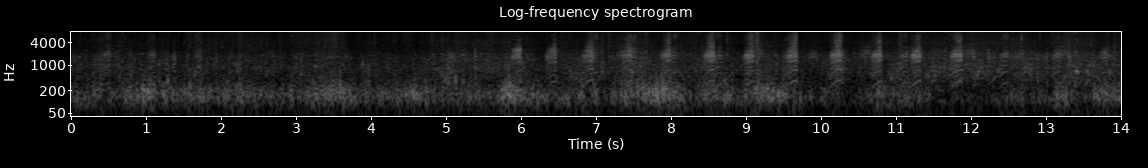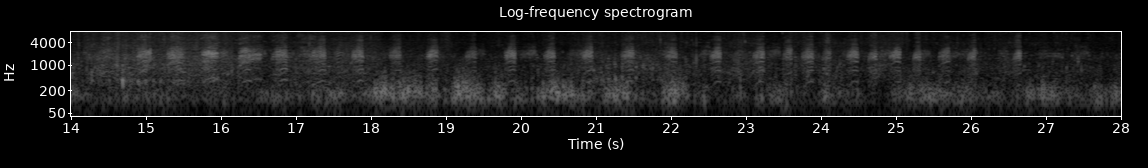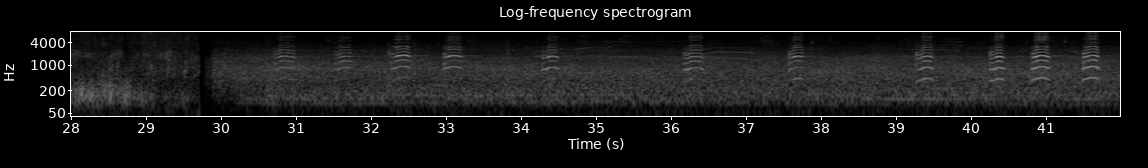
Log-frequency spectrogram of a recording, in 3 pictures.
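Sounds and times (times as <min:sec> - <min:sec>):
geese honking: 0:05.9 - 0:28.2, 0:30.7 - 0:33.4, 0:34.2 - 0:34.6, 0:36.2 - 0:36.5, 0:37.6 - 0:37.9, 0:39.2 - 0:39.6, 0:40.2 - 0:41.8
ducks quacking: 0:05.9 - 0:29.4, 0:30.7 - 0:33.4, 0:34.2 - 0:34.6, 0:36.2 - 0:36.5, 0:37.6 - 0:37.9, 0:39.2 - 0:39.6, 0:40.2 - 0:41.8.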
